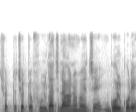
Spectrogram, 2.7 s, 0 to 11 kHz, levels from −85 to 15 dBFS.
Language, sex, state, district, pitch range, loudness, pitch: Bengali, female, Odisha, Malkangiri, 230-285 Hz, -16 LUFS, 240 Hz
